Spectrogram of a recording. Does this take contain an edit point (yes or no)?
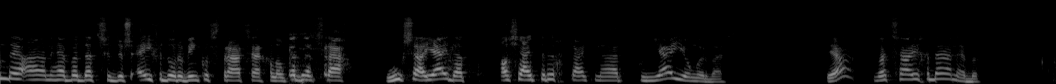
yes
